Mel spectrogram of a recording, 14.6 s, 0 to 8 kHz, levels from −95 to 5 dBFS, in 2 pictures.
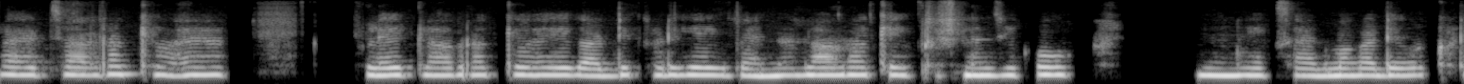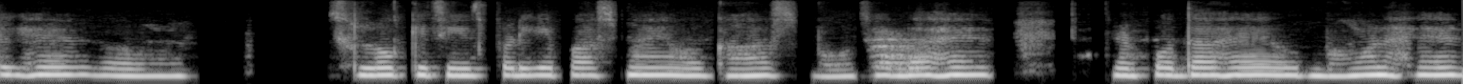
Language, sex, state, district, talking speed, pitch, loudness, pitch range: Marwari, female, Rajasthan, Nagaur, 180 wpm, 220 Hz, -20 LUFS, 215-230 Hz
